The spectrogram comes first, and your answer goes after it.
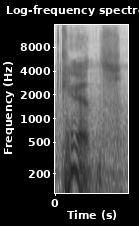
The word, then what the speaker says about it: Cairns: By the way, it is apparently pronounced, and I didn't know this, Cairns, even though it's spelled Cairns.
